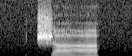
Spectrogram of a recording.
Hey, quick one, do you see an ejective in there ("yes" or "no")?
no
